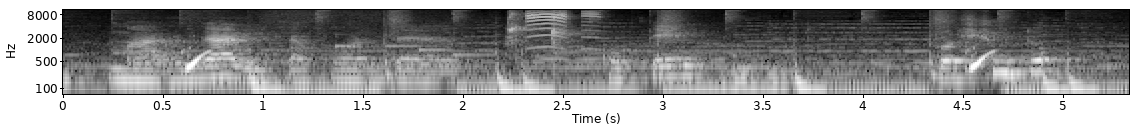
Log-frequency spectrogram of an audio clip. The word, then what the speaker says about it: prosciutto: Prosciutto. Prosciutto. Prosciutto. Double T. Prosciutto. Yeah.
